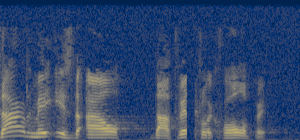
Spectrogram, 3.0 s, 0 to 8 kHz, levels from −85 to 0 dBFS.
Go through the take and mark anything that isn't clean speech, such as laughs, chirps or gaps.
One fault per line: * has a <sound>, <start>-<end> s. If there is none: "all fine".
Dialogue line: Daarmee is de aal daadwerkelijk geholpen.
* has a dropout, 1.9-1.9 s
